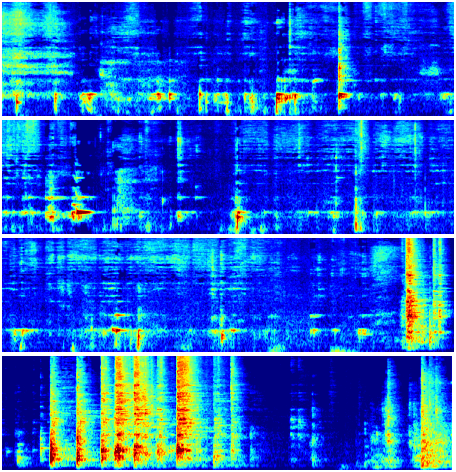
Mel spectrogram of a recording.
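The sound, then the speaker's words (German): A large cooking pot is dried by hand during dishwashing, with scattered knocks, clanks and rubbing handled in an irregular rhythm, and a busier, louder stretch of clattering near the end. “So, jetzt habe ich hier den großen Topf zum Abtrocknen.”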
